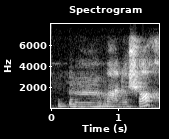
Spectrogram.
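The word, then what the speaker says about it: মানসঃ: তালিকাভুক্ত করে দেওয়া আছে বিসর্গ শেষে থাকলে পূর্ণ হরপ উচ্চিত হবে সেইজন্য মানস হ বলতে হবে তাহলে কি পেলাম শব্দটা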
